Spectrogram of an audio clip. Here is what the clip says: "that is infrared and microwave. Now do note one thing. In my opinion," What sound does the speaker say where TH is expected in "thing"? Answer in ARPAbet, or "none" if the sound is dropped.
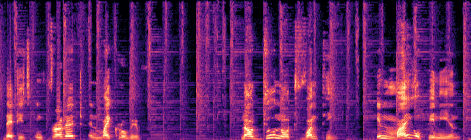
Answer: T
